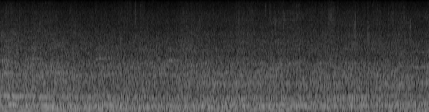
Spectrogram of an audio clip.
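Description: Honeybees flying around the hives at an apiary on their first warm day after a cold spell, a continuous dense buzzing hum that stays steady and close, with no talk.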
